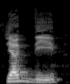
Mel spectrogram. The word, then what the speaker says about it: Jagdeep: Well, yeah, it's Jagdeep, but when you pronounce or you spell it out, it's Jagdeep.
